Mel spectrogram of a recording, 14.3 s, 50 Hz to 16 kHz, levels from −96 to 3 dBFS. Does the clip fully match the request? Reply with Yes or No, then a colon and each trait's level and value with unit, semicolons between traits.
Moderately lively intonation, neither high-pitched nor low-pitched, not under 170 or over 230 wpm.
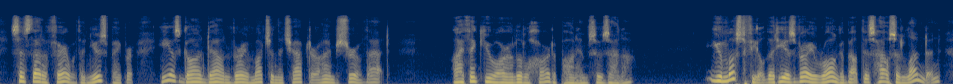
Yes: average, 4.7 semitones; medium, 145 Hz; average, 180 wpm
